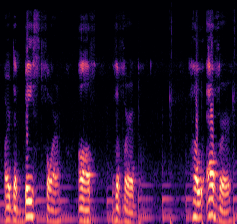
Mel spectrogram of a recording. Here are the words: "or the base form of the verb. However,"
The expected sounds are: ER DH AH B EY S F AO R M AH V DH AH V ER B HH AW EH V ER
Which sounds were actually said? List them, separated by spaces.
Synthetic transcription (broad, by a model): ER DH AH B EY S F AO R M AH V DH AH V ER B HH AW EH V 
